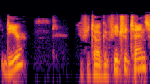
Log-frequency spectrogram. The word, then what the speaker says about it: dir: stem of this here which is dir pronounced dear if you're talking future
